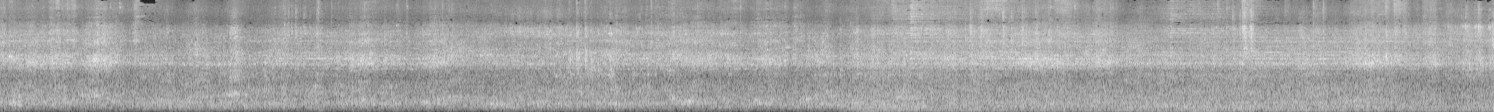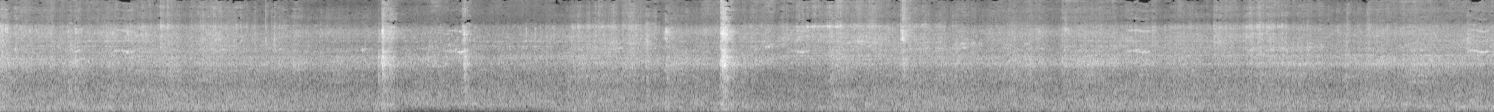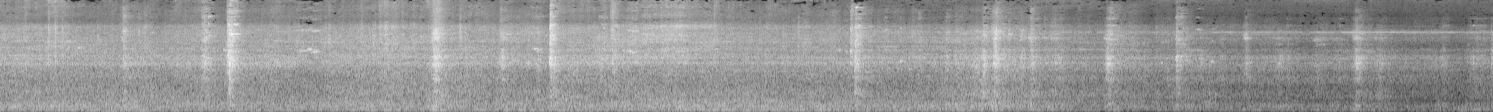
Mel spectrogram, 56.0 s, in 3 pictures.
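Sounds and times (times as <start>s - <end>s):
train wheels rumbling on rail: 0.0s - 56.0s
wheels clacking over rail joints: 0.0s - 56.0s
faint high wheel squeal: 28.2s - 29.1s, 52.1s - 56.0s.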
